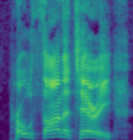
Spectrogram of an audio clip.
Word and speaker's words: prothonotary: Now, let's get the pronunciation right. Prothonotary. This warbler, yeah. How do we say it? Prothonotary.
